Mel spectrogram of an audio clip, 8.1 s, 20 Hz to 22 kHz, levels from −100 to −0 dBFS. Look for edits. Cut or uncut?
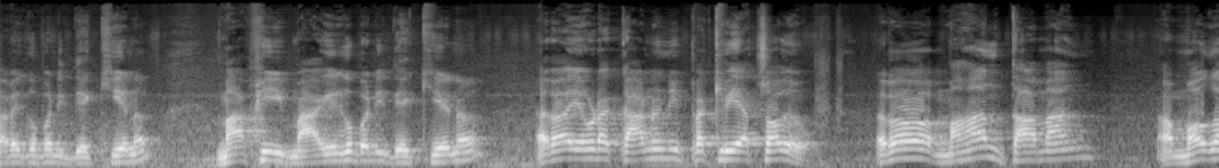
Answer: uncut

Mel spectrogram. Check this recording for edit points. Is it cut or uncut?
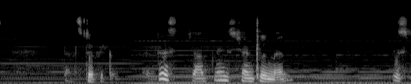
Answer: cut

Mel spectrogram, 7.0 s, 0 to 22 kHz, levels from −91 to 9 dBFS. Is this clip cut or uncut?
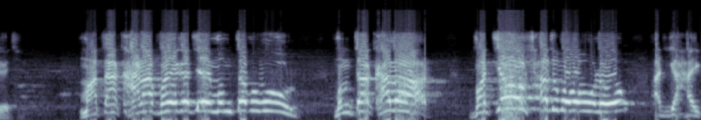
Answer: uncut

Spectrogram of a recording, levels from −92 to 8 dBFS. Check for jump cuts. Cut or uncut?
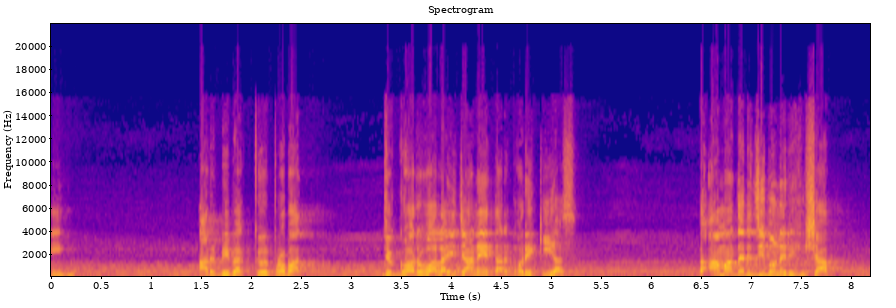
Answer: uncut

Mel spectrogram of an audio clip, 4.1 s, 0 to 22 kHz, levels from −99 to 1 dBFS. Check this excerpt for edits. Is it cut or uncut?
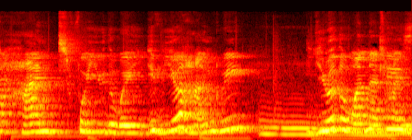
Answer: uncut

